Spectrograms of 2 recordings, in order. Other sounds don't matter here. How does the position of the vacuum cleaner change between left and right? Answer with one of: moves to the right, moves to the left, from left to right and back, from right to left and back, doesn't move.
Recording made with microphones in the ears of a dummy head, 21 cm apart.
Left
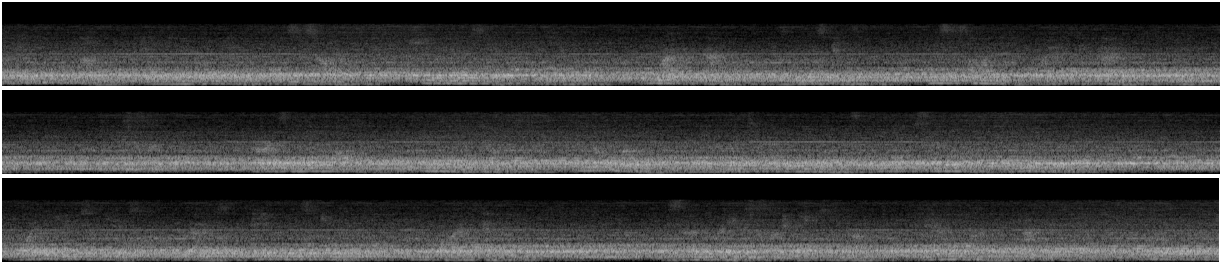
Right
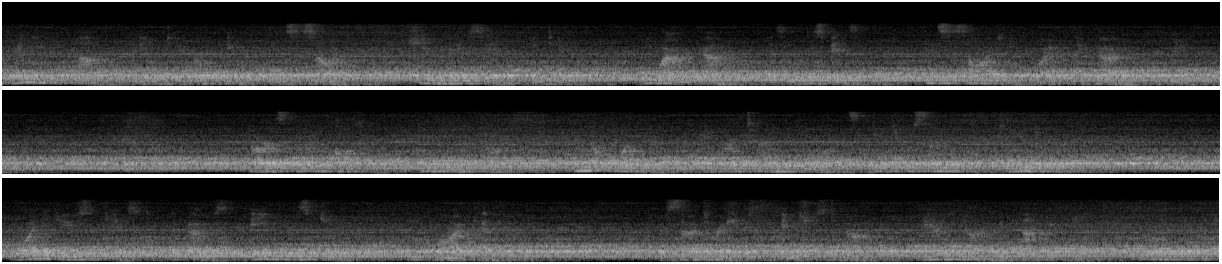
doesn't move.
